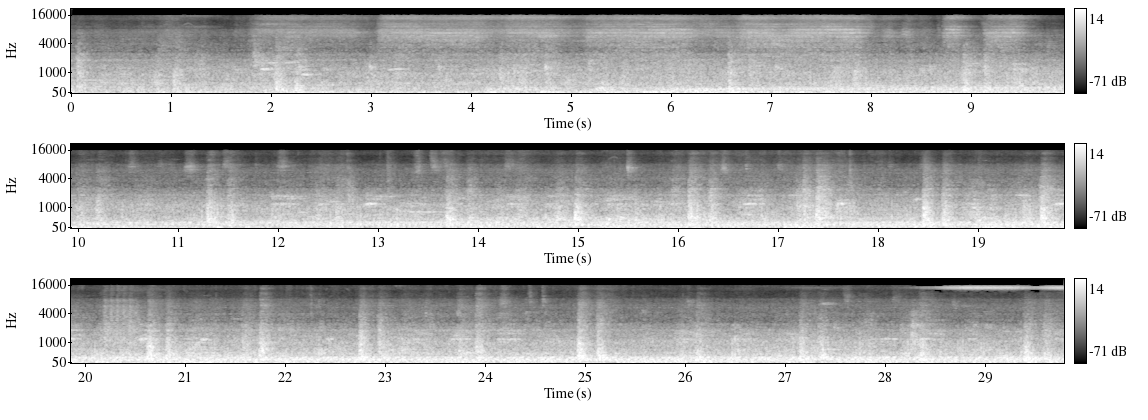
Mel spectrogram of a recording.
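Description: Electric train running sound heard inside the carriage: a continuous rumble of wheels on rails, with sharp clacks from the track about once a second. A steady low hum comes in about six seconds in, and the run grows a little louder.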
